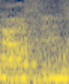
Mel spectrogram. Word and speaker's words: Houston: Phi for the financial district, and Soho, south of Houston Street. And I know in Texas you say Houston, but I grew up in a house, not a use.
